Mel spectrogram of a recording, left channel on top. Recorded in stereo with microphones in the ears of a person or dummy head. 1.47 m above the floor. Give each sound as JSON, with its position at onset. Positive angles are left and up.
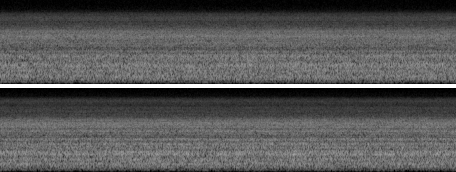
{"t": 0.0, "sound": "running water", "side_deg": -20, "distance_m": 2.0}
